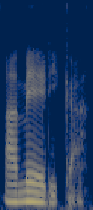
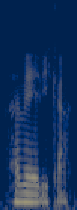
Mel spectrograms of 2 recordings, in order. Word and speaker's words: America: always a banana banana same with this word here in english we say america right there's no an italian and there's no e it's always america america and this word here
